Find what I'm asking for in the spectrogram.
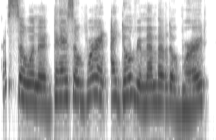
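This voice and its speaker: Recorded without echo, a medium-pitched woman speaks at a normal speed. English isn't her first language, and as a podcast co-host she keeps the chat relaxed and thoughtful, often using fillers and starting over.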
